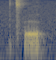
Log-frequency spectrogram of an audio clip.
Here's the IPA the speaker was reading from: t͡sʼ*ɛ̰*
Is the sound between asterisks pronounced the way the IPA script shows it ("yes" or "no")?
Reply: no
